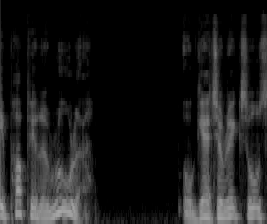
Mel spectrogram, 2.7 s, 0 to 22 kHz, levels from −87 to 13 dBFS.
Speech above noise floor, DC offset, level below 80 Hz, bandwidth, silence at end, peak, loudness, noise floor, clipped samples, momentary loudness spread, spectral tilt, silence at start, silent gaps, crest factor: 48 dB; under 0.1%; -64 dBFS; 16 kHz; 0 s; -16 dBFS; -30 LUFS; -77 dBFS; under 0.1%; 8 LU; -6.5 dB/octave; 0 s; none; 16 dB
